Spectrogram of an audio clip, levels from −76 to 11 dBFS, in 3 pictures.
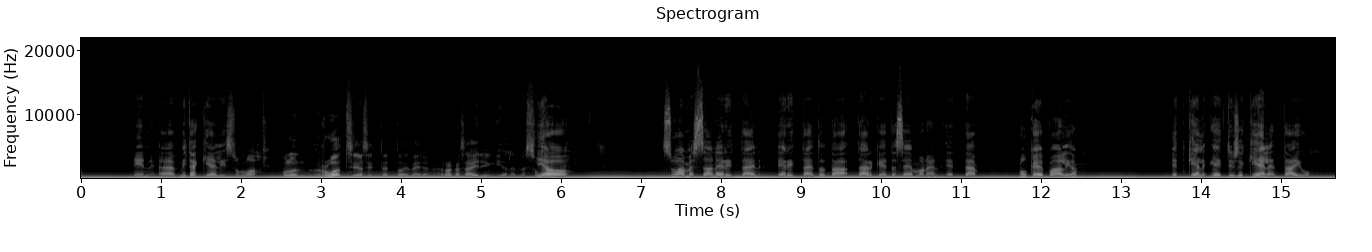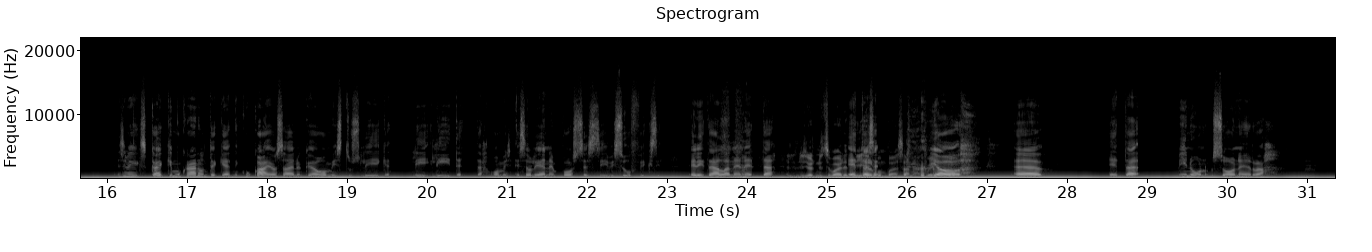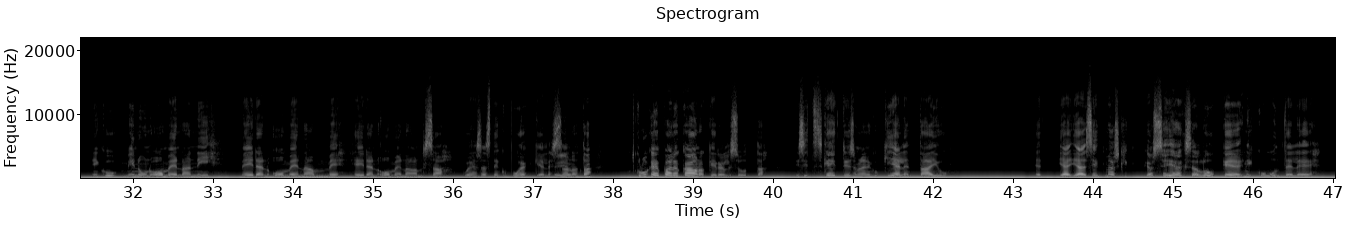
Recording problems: electrical hum; loud; throughout; 50 Hz, 7 dB below the speech

